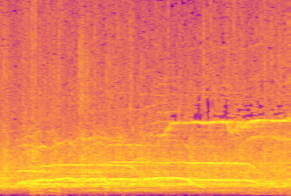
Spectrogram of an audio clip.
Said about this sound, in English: And everybody really in the room, all of the student athletes here at Texas A&M Commerce, give yourselves a round of applause for everything you do.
